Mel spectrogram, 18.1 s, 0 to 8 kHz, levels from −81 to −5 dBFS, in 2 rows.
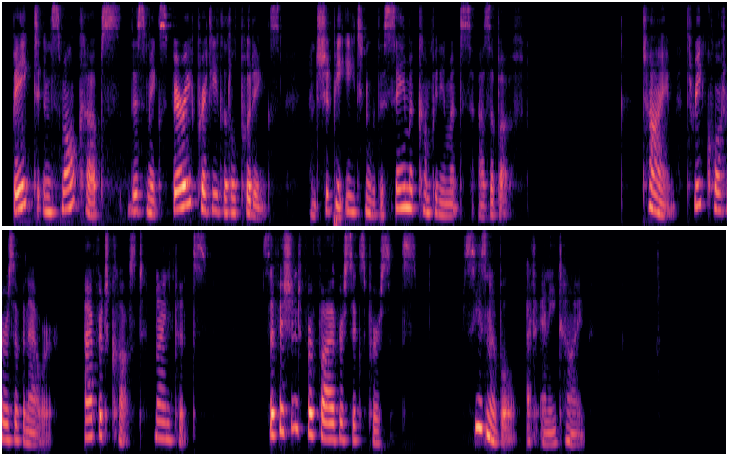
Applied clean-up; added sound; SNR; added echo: neural mask model DeepFilterNet 3.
